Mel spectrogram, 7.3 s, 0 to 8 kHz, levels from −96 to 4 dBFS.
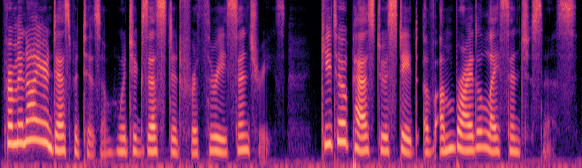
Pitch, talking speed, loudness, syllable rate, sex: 230 Hz, 140 wpm, -18 LUFS, 4.8 syllables/s, female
